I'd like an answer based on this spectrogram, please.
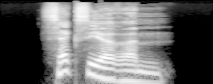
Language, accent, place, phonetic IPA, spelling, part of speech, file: German, Germany, Berlin, [ˈzɛksiəʁəm], sexyerem, adjective, De-sexyerem.ogg
- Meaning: strong dative masculine/neuter singular comparative degree of sexy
